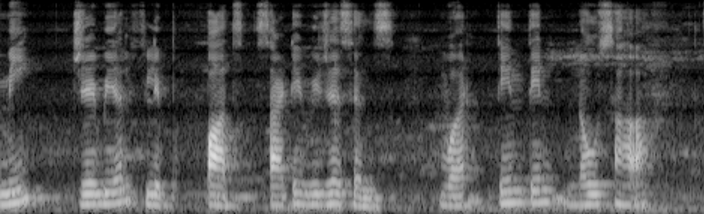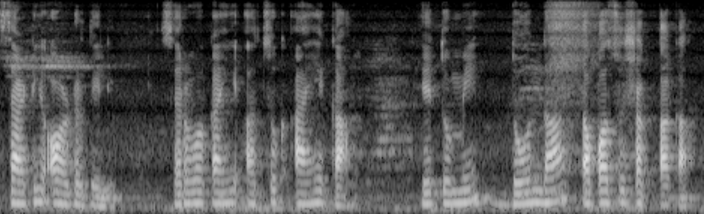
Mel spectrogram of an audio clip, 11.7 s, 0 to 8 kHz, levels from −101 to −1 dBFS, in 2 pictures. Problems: none marked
